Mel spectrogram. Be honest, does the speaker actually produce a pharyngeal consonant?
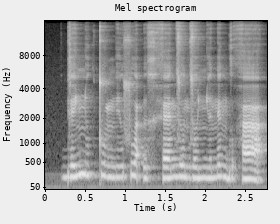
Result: no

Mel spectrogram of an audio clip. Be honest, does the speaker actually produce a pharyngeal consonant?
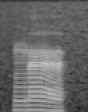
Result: no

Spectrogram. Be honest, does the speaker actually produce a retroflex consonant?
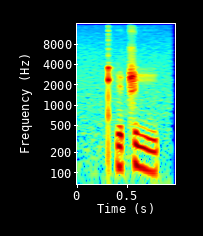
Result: yes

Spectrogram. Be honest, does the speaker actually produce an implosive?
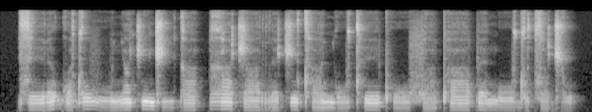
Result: no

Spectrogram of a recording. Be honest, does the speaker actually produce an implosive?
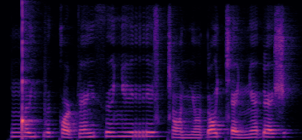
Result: yes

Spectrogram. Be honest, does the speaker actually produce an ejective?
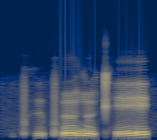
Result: yes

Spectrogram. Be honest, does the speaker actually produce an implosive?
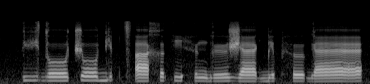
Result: no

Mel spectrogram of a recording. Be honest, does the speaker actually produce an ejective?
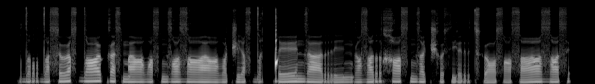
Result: yes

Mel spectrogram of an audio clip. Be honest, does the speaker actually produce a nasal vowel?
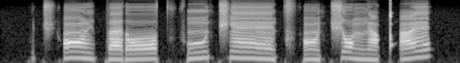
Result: yes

